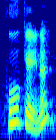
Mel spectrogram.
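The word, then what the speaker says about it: 風景: 후게이는 풍경인데 이 우음을 특별하게 모음을 후게이 이렇게 발음을 안 한다는 소리예요. 여기서는 우도 장음이고 이도 장음입니다.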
